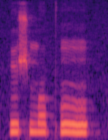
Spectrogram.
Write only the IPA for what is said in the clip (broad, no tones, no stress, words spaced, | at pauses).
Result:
yʃmopʼũ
